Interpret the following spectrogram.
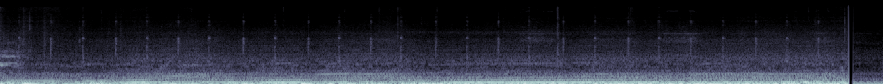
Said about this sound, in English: When I rev the motor, the tire starts spinning.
